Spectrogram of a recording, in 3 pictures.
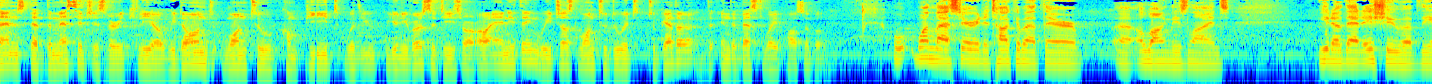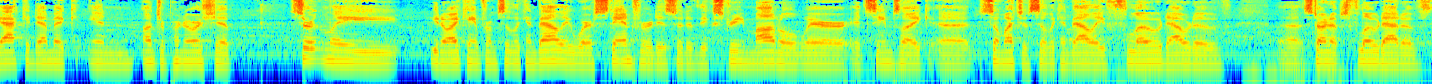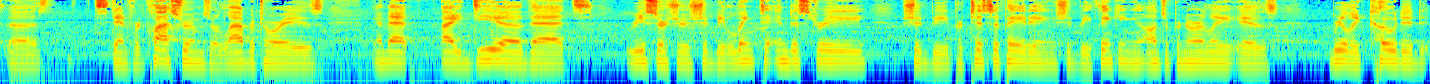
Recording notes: This is the latest in a series of conversations from the Slush conference in Helsinki.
